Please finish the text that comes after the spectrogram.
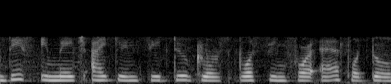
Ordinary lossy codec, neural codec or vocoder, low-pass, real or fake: Opus, 24 kbps; codec, 16 kHz, 2 kbps, X-Codec, HuBERT features, trained on balanced general audio; 3.6 kHz; fake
